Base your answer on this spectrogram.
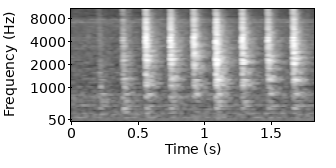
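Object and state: Candy syrup set to hard ball stage.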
